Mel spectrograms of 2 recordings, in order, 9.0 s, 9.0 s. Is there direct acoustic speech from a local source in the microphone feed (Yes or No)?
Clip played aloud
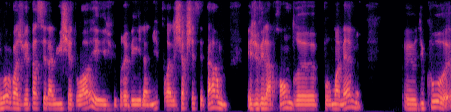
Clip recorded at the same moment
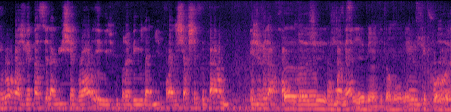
Yes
